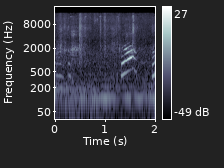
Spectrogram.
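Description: A child's short vocal sound rising in pitch, about one and a half seconds in, over a low steady hum.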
